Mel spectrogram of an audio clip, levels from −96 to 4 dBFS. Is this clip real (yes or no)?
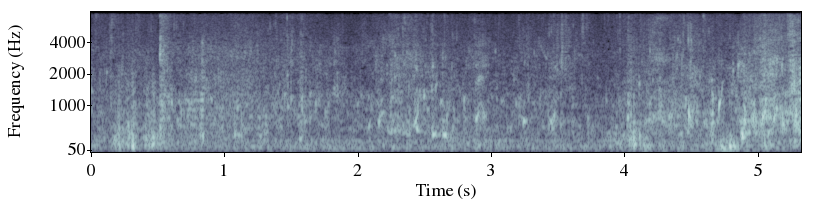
yes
